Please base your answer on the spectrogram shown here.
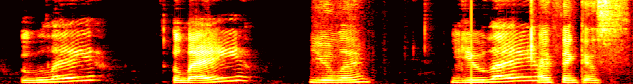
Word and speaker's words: Ulay: Ulay, I think is how you say it. I don't know how to pronounce it. It's Ulay.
